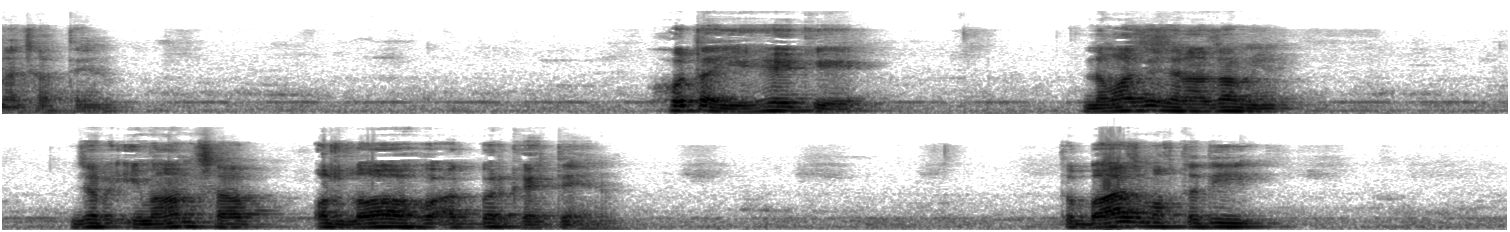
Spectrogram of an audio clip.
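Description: An elderly man speaks calmly into a close microphone, in short phrases with pauses.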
